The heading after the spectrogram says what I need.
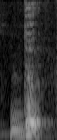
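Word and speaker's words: deux: Then 2 is the, D-E-U-X, the.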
